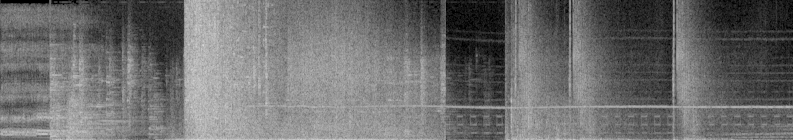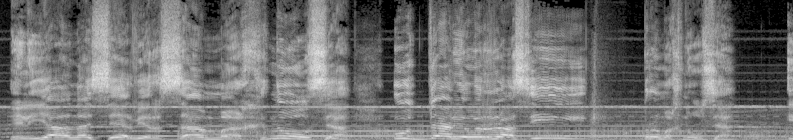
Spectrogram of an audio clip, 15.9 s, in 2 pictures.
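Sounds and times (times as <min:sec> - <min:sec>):
doors smashed off hinges into splinters: 0:00.5 - 0:08.1
speech: 0:08.0 - 0:15.8.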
